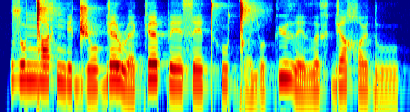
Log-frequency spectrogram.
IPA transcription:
z o˧ ŋ͡ǀ a˧ x ŋ ɪ˧ d͡ʒ o˧ ɡ ɛ˥ ɹ ɛ˩ k ɛ˥ p e˧ s e˧ t̪ʰ u˧ ɡ͡ǀ ɐ˩ j ʊ˩ k y˥ ð e˩ ð ə˧ x ɡ ɛ˥ χ ø˧ ɗ u˩

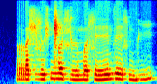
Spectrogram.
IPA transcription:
r a ʃ ɮ ɘ ʃ ŋ͡ǁ ɜ ɕ ɘː m ɜ ɬ eː n z eː ɬ m b i

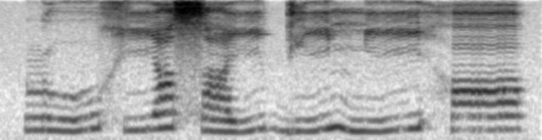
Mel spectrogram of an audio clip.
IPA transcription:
ɭ uː˨˩˦ x iː˨˥ sˤ iː˨˩˦ b j i˨˥ ɲ iː˨˥ h ɒː˥

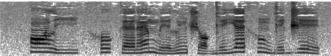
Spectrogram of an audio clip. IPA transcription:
k ɔ̃˦ l i˧ | h o˦ k ɛ˧ ɾ ɛ̃˧ m e˨ l ĩ˧ ʃ ɔ˨ ɡ e˨˦ j ɛ˦ h ũ˦˨ ɡ e˨˦ d͡ʒ e˦˨

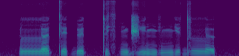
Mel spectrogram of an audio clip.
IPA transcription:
lː œ t e ɠ ʏ tː ʏ sʲ n d͡ʒ i nʲ œ nʲ ø d lː ə

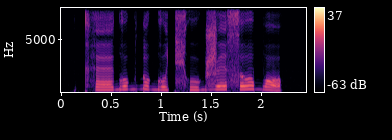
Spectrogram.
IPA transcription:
kʰ ɛ ɡ o ɡ ɗ o ɡ o t͡ɕʰ u ɡ ʐ e s ɤ b ɔ

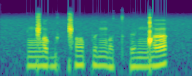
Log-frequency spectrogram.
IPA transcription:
ŋ͡ǁ ɔ ɡʷ ə̤ ǁ ɔ̤ p ə̤ ŋ ɔ̤ tʼ ə̤ ŋ͡ǃ ʌ

